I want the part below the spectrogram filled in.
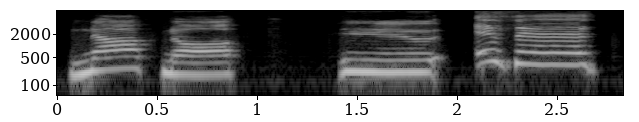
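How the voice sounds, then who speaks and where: A woman's voice: on the high side, very animated, very slow, smooth, no echo, clean studio sound. A woman hosting a casual livestream podcast, sounding nasal today and rambling with restarts and laughs.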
